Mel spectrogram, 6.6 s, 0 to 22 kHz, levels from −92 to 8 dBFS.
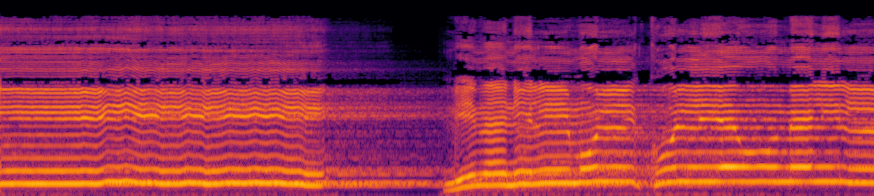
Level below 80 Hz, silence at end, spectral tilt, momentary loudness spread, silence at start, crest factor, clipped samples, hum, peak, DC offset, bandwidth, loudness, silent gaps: -50 dBFS; 0 s; -3 dB/octave; 12 LU; 0 s; 12 dB; under 0.1%; none; 0 dBFS; under 0.1%; 16 kHz; -11 LUFS; none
